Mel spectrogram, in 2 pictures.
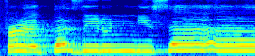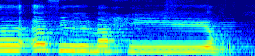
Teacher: മദ് വാജിബ് മുത്തസിൽ 4-5 കൗണ്ട് നിർബന്ധമായിട്ടും നീട്ടിക്കൊടുത്ത് പാരായണം ചെയ്യുക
